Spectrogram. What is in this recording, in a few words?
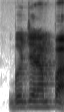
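"berjerempak", Malay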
